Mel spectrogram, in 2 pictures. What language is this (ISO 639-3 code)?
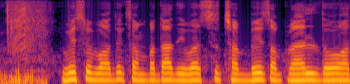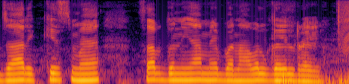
bho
